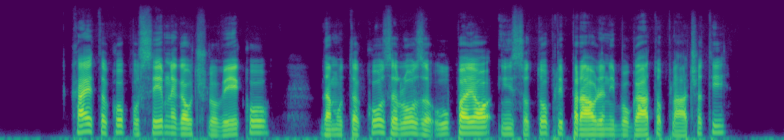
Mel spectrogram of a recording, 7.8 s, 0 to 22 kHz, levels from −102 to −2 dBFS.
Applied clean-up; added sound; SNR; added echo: neural mask model Resemble Enhance denoiser.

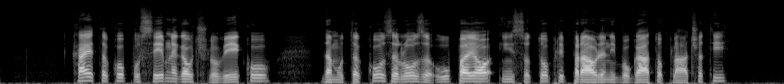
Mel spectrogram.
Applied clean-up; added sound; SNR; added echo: none; none; none; none.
